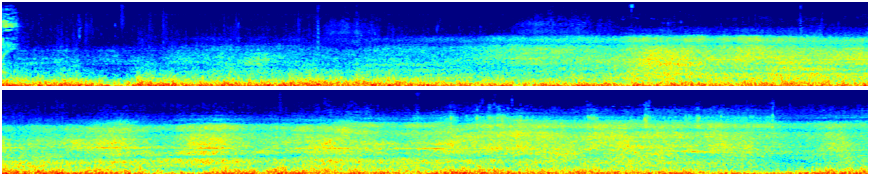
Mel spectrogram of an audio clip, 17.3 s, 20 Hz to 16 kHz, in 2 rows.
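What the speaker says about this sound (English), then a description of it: "So that Dreamliner is Flight 107, and it's on approach." Boeing Dreamliner airliner, Flight 107, on approach to Vancouver Airport (YVR), a loud, continuous broadband jet roar that holds steady throughout, with wind rumble and no voices.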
